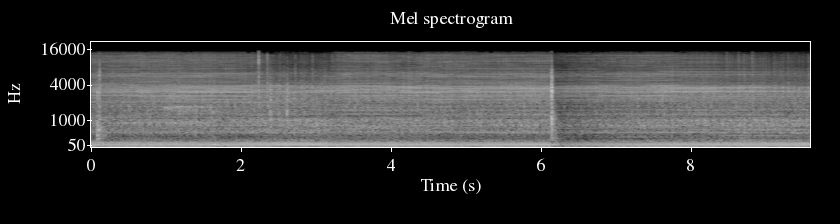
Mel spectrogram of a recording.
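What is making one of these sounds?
A diesel engine idles with a low, steady rumble close by.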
